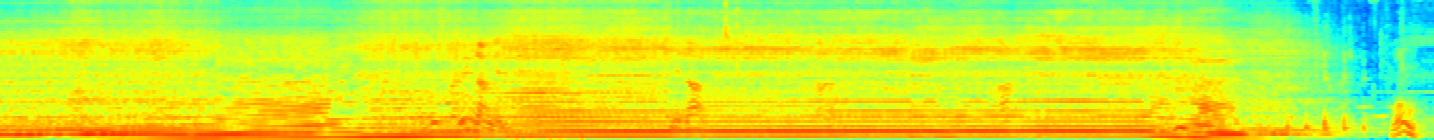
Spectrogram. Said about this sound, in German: also die Frau setzt sich da drauf, dann schaltest du es ein und dann kannst du hier drehen zwischen der Vibration.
